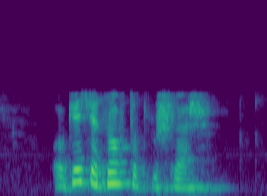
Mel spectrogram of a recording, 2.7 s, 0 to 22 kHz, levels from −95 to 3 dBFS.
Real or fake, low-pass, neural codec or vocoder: fake; 3.6 kHz; vocoder, 22.05 kHz, 80 mel bands, Vocos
